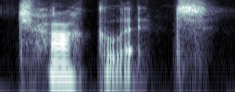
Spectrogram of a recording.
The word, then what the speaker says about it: chocolate: social original original choclate notice we don't really pronounce the O and we pronounce this more like Chate chocolate familiar familiar crime crime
